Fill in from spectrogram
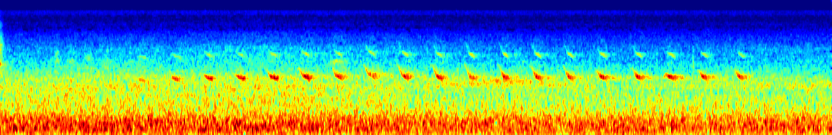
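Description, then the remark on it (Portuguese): An osprey, typical of the region, gives a steady series of short, high whistled chirps overhead above the summit of Feldberg mountain, with the forest wrapped in mist, repeating rapidly throughout, over a constant rushing background of wind-like noise. “Acima de nós, apenas uma águia pesqueira típica da região.”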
